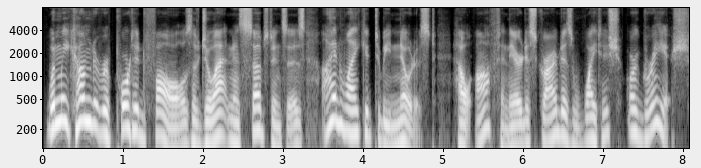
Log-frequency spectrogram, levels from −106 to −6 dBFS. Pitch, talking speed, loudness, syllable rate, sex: 155 Hz, 180 wpm, -18 LUFS, 5.1 syllables/s, male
